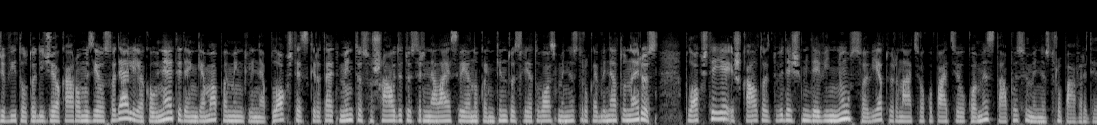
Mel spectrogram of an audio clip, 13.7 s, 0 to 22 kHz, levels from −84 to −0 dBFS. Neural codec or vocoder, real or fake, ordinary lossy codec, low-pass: none; real; AAC, 24 kbps; 19.8 kHz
